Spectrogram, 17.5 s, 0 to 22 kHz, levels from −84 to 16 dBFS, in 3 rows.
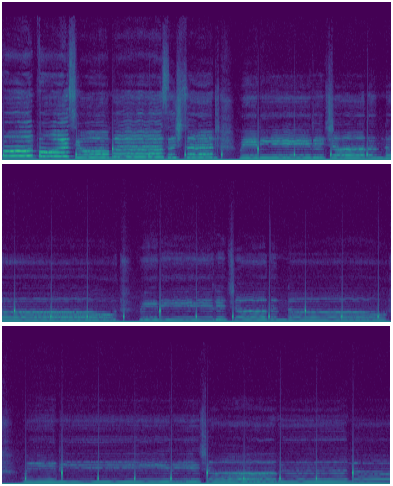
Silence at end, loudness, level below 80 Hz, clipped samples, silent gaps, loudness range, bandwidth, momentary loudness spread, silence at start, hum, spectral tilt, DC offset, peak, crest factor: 0 s; -32 LUFS; -66 dBFS; under 0.1%; none; 10 LU; over 20 kHz; 17 LU; 0 s; none; -2 dB/octave; 2%; -10 dBFS; 22 dB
